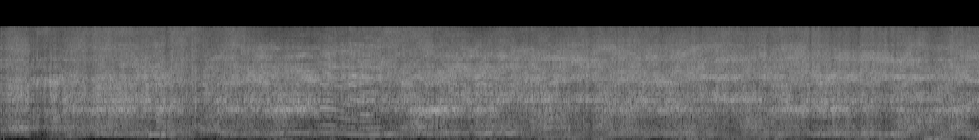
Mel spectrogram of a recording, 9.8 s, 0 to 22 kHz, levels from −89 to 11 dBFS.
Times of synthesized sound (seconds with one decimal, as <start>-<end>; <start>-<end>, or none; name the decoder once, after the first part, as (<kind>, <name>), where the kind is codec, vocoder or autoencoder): 0.0-3.2 (codec, SNAC); 3.8-9.8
